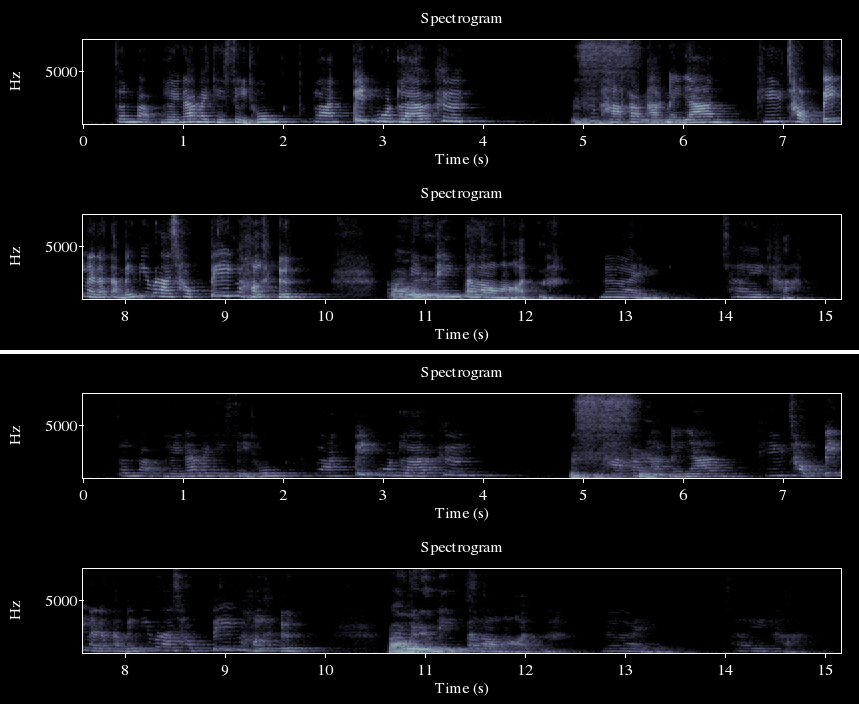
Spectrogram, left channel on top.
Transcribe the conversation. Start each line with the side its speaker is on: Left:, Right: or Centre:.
Left: จนแบบเงยหน้าไปทีสี่ทุ่มทุกร้านปิดหมดแล้วคือ
Right: <laughs>
Left: คือพักอะพักในย่านที่ช้อปปิ้งเลยนะแต่ไม่มีเวลาช้อปปิ้งหรอก <laughs> คือ
Right: เศร้ากว่าเดิมอีก
Left: ต้องมีตติ้งตลอดเหนื่อยใช่ค่ะ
